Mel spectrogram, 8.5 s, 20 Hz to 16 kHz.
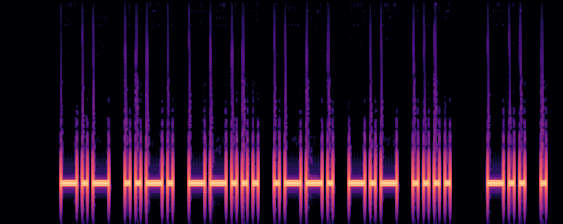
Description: Morse code, heard as a keyed tone, about 15 wpm, 700 Hz. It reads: KF7PKH DE
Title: USA Callsign DE Callsign 15wpm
